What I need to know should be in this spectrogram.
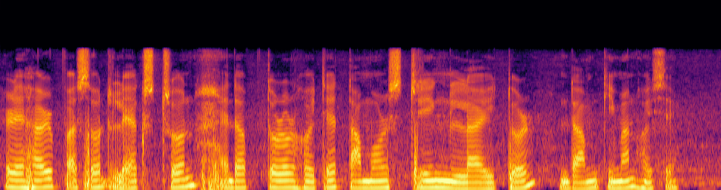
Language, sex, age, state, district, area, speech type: Assamese, male, 30-45, Assam, Darrang, rural, read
